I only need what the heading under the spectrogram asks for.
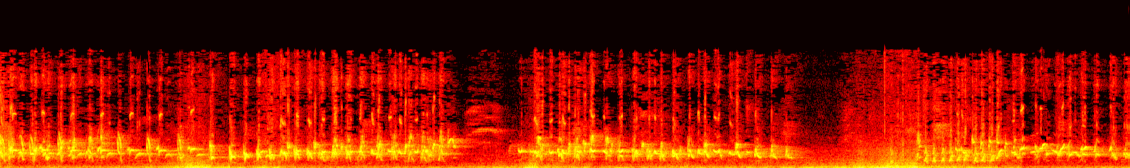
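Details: Sooty-headed bulbul female calling a male, paired with an excited singer for contest simulation; long runs of fast stuttering chatter in three bursts separated by short pauses, over a continuous low electrical hum.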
